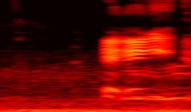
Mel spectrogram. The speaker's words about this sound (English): Oh, there's the burp. Don't worry, everybody. He's still got it.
